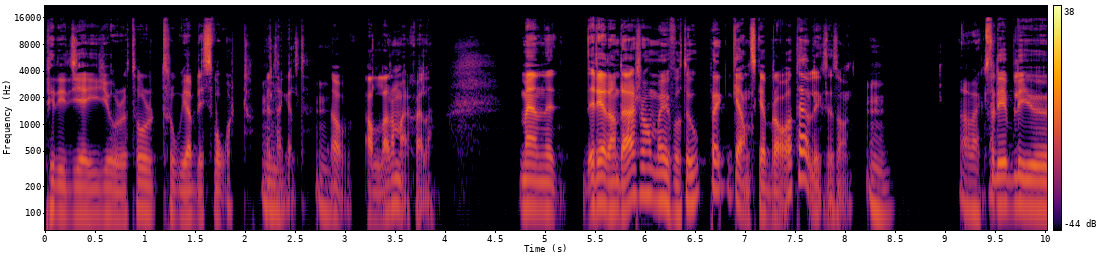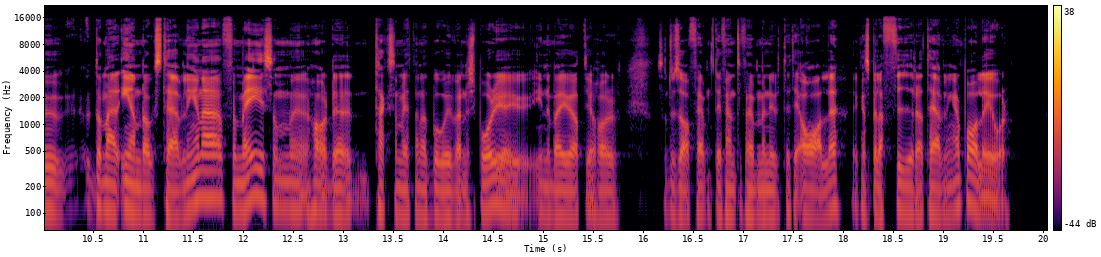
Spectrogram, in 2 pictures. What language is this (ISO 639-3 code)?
swe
